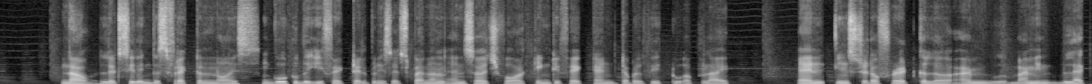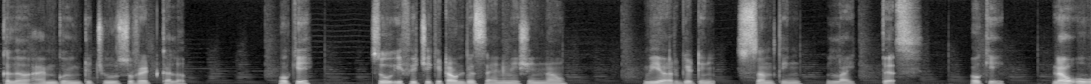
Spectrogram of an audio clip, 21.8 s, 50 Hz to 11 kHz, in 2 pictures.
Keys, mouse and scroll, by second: 2.6 click, 3.0 ctrl+a, 3.6-4.9 typing, 6.2-11.9 drag, 12.0 click, 14.1 space, 19.7 space, 20.2-21.8 drag.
